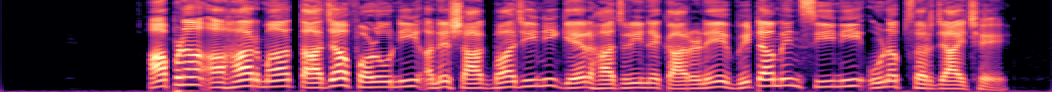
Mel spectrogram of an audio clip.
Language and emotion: Gujarati, neutral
